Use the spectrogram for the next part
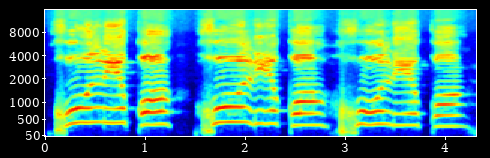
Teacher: Khuliqa sama dengan khuliqa tadi. Khuliqa, kha tebal, lam tipis, qafnya tebal.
